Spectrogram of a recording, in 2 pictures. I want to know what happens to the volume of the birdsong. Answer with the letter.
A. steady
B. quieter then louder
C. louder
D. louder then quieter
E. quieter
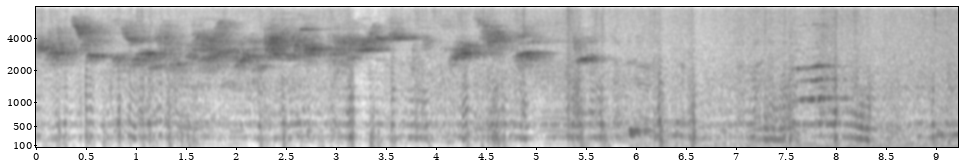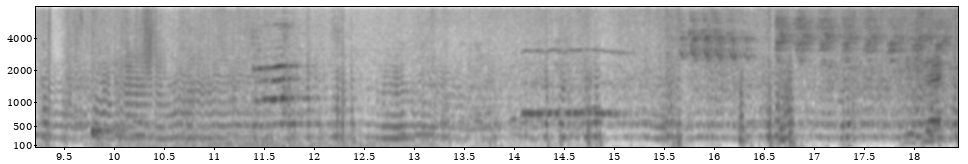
D.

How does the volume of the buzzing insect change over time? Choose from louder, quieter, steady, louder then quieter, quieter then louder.
louder.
